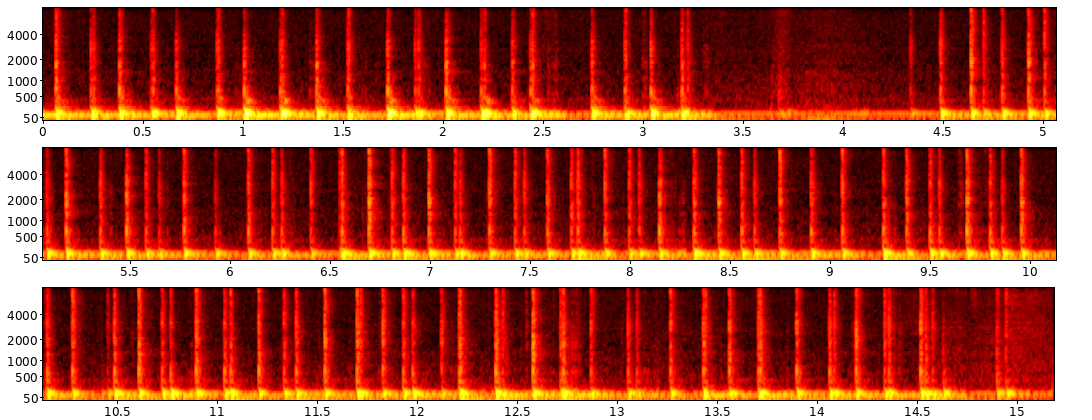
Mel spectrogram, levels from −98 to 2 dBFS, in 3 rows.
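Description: Nothing stood out on listening to this recording of sounds carried over a G.722 call link, with its content stopping around 8 kHz as that codec gives.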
